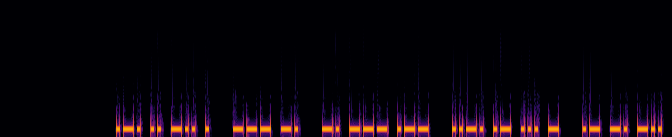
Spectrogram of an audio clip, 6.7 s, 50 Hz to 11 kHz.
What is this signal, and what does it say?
Morse code, heard as a keyed tone, about 34 wpm, 700 Hz. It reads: RIDE ON NOW FAST AND
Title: Sentences from Top 1500 Words 35wpm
